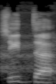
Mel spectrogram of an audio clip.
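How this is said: The final vowel is pronounced as a. This is how ngapak speakers read it. "Tulisannya sida ya tetep diwaca sida"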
